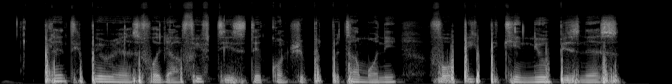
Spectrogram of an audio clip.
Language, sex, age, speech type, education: Nigerian Pidgin, male, 15-29, spontaneous, tertiary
